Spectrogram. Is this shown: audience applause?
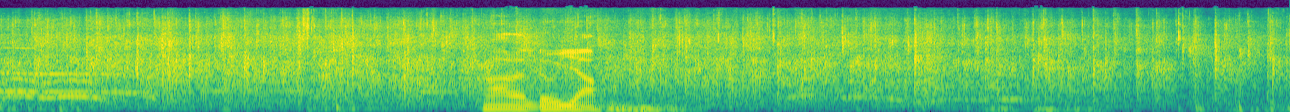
yes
